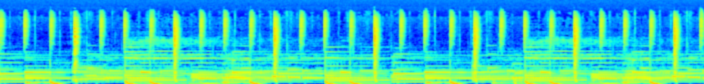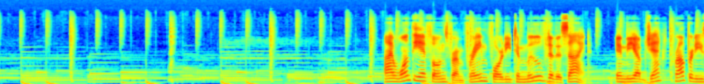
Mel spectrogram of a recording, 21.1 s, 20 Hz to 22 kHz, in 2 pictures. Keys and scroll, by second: 0.7-2.1 typing, 4.6-5.3 typing, 9.9 ctrl+j, 12.7 ctrl+j, 14.0-15.8 typing.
